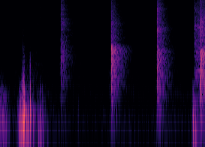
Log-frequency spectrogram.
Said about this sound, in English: Clap.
